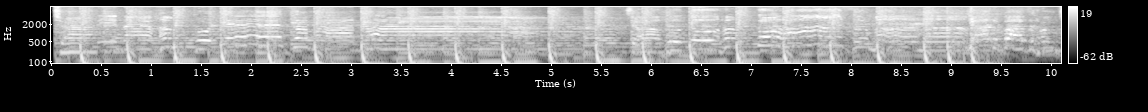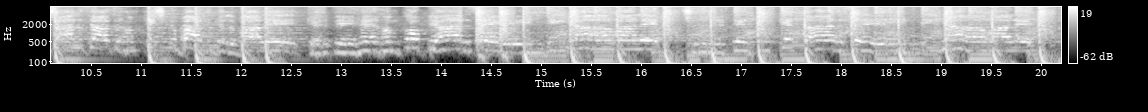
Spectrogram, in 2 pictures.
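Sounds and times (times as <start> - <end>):
electronic music: 0.1 - 13.1, 14.0 - 20.1.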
